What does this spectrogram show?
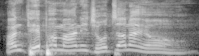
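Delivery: high, loud acted complaint; exasperated protest. Restaurant owner answering the insistent customer, exasperated protest. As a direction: protest loudly, pitched well up.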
